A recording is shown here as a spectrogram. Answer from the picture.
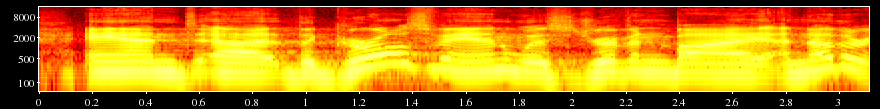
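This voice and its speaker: A man raises and projects his voice, high-pitched with a bright, sharp tone and ordinary pitch variation. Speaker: pastor. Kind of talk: sermon. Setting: church. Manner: loud.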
